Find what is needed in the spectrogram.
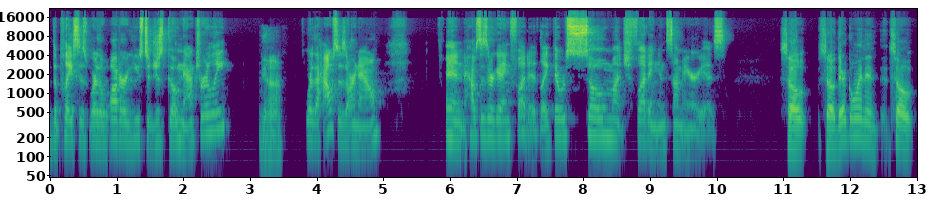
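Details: Adult speaker; plain speech.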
